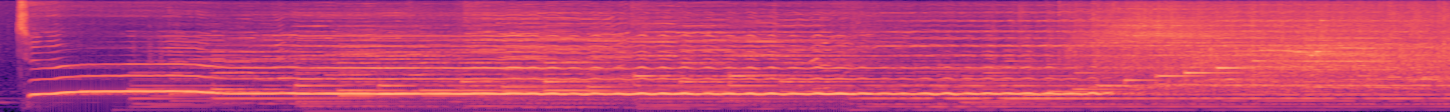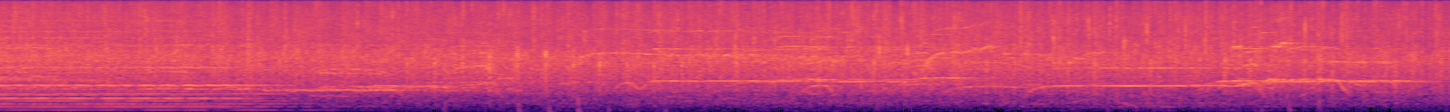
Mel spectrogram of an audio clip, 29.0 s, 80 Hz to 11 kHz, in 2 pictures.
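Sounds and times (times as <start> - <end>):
orchestra holding a chord: 8.6 - 18.1
audience applauding: 10.9 - 29.0
high calls from audience: 11.0 - 29.0.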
